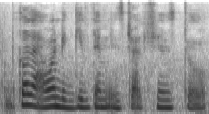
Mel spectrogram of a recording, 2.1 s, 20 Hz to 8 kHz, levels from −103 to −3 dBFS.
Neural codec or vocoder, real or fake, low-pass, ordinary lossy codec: codec, 44.1 kHz, 7.8 kbps, Pupu-Codec; fake; 7.2 kHz; none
